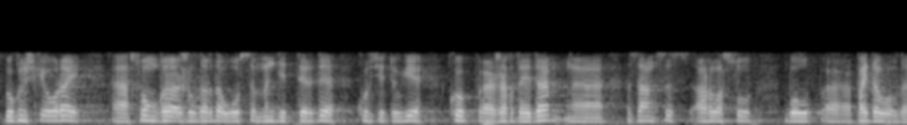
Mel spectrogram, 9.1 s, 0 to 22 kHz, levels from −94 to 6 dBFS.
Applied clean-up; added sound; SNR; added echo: none; none; none; none.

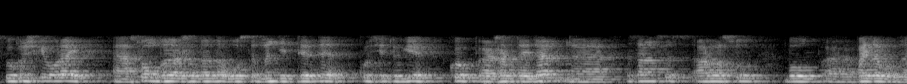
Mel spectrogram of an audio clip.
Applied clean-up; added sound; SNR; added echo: none; none; none; reverberation time 0.9 s.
